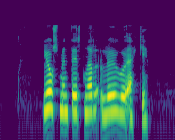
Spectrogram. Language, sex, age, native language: Icelandic, female, 50-59, Icelandic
